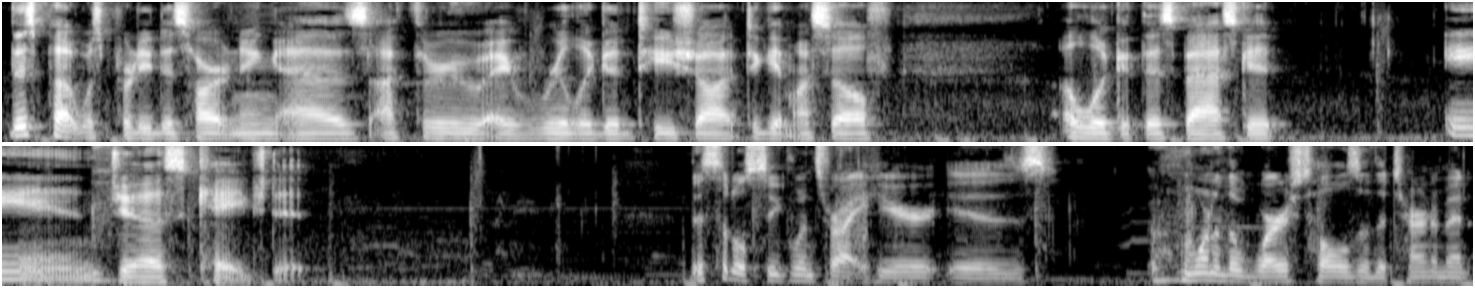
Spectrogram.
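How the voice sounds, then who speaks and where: Low-pitched man narrating sports highlights over music. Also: normal speed, creaky. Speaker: amateur disc golfer narrating own highlights. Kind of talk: casual voice-over commentary.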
